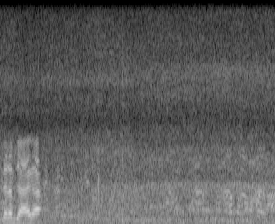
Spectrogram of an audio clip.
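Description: Water rushes over rocks.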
